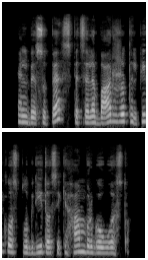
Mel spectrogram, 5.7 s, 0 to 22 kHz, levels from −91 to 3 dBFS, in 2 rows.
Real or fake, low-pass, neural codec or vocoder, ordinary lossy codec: real; 14.4 kHz; none; AAC, 64 kbps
